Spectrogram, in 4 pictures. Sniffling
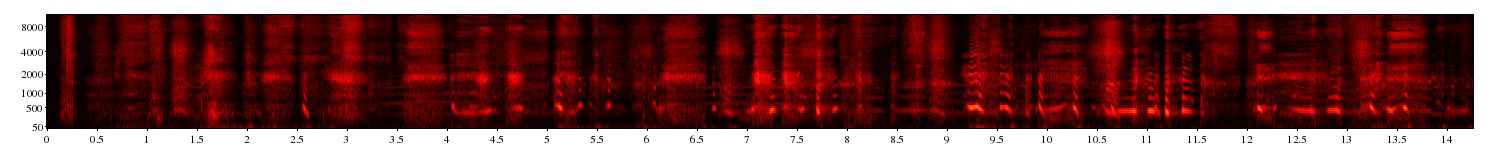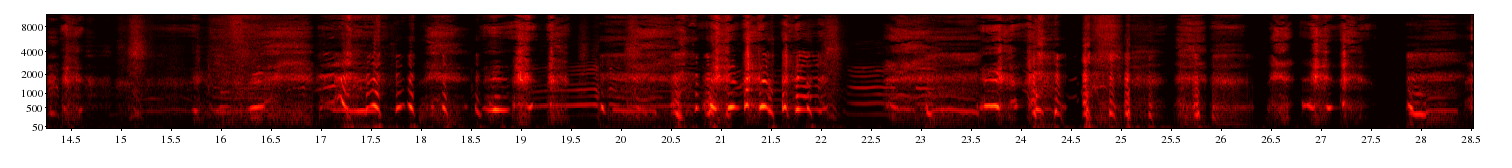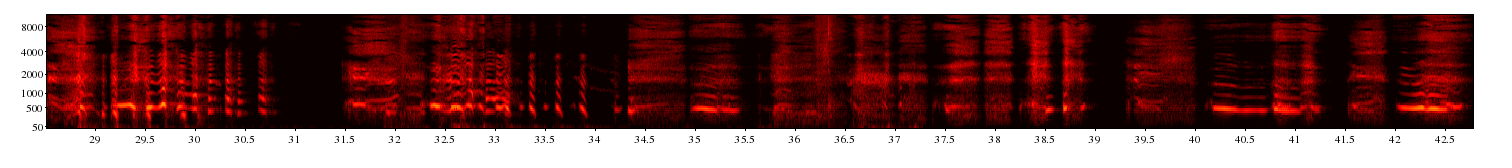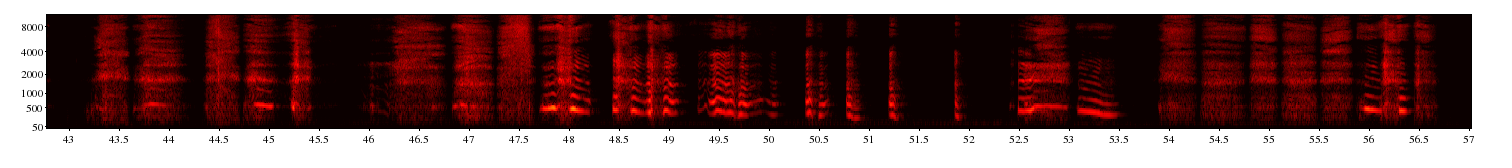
0.1s 27.2s

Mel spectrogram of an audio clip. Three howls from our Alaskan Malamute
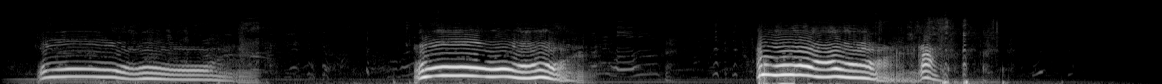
0.3s 2.4s, 4.1s 6.0s, 7.6s 9.5s

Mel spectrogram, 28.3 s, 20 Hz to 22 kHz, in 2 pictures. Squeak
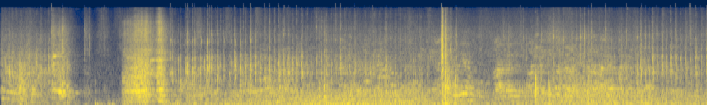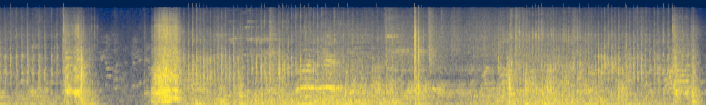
17.2s 20.4s, 21.8s 22.4s

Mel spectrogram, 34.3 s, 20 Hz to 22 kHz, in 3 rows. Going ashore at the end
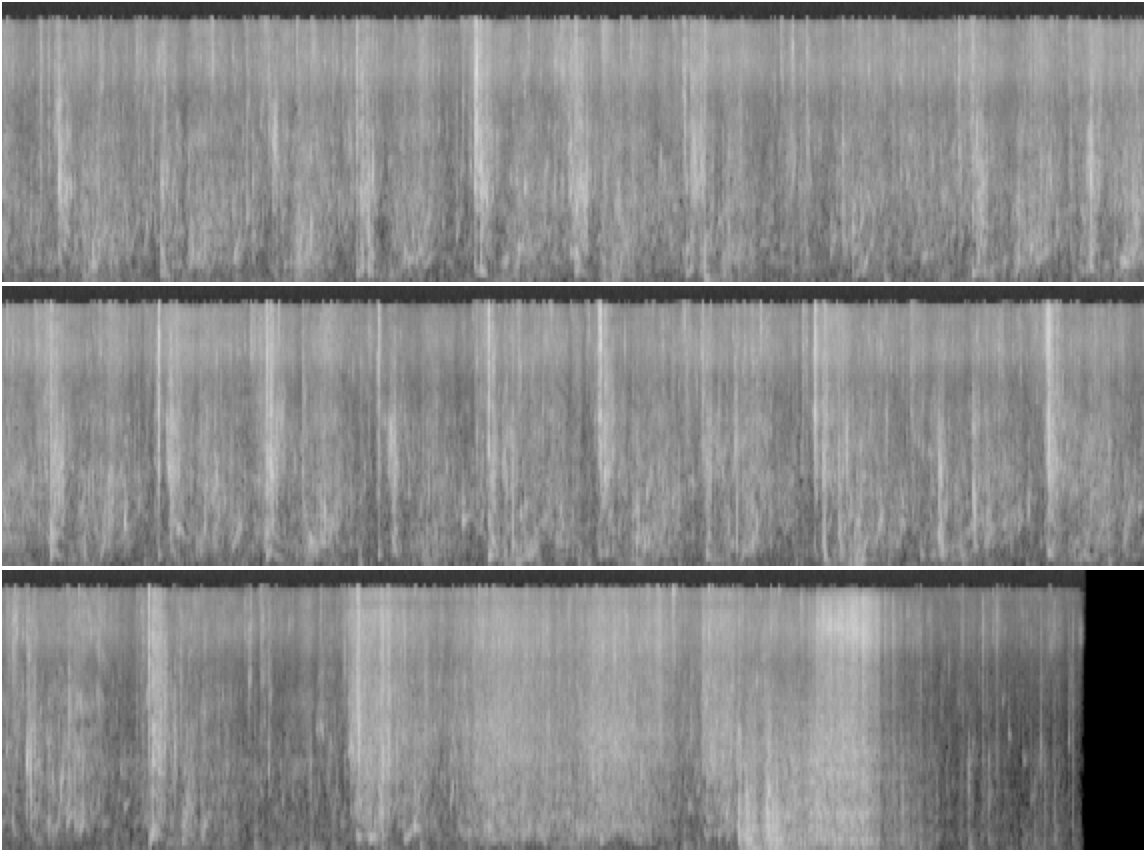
26.2s 32.1s

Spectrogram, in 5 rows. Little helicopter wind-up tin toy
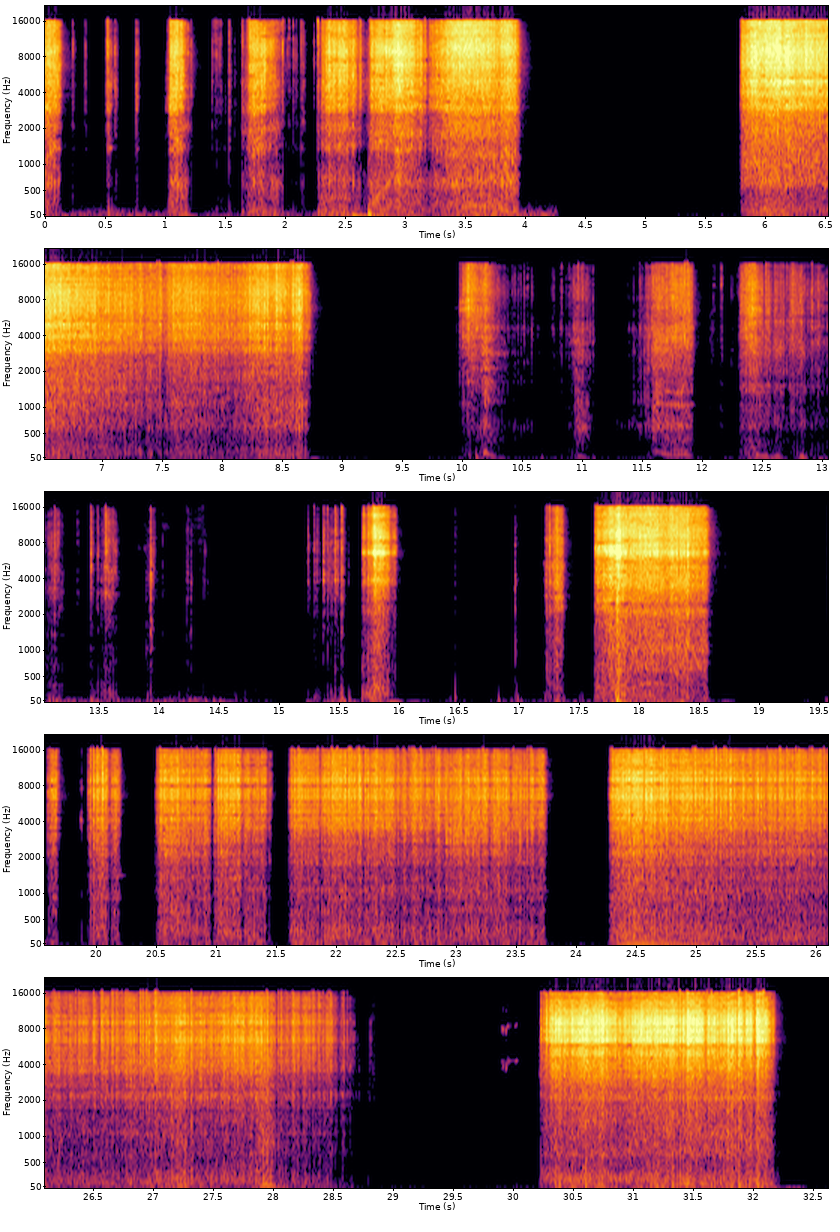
0.0s 3.9s, 5.8s 8.8s, 19.6s 28.8s, 30.2s 32.2s

